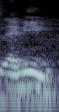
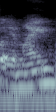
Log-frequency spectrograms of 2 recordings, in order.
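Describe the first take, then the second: First: The last syllable sounds like 'mean'. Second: The last syllable sounds like 'mine'. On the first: The speaker calls it right. "That is एमीन" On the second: The speaker calls it wrong. "कई लोग इसको एमाइन बोलते हैं, actually एमाइन नहीं होता"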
